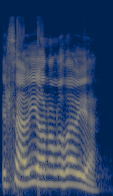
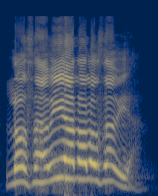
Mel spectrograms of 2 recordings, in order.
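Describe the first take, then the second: First: Said in the usual way. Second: Louder repeated question. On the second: Shown as a demonstration. Preacher to congregation, loud insistent question. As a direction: ask it again, much louder.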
